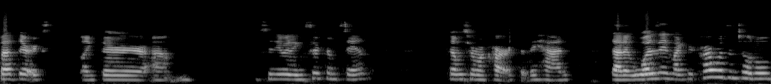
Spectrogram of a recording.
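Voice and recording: A woman with an American accent speaks at a moderate pace, her fairly high, fairly bright voice keeping a fairly even intonation.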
